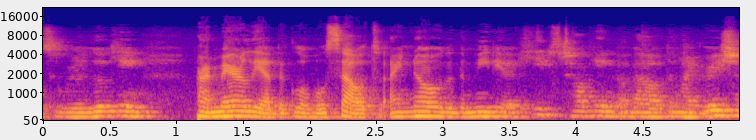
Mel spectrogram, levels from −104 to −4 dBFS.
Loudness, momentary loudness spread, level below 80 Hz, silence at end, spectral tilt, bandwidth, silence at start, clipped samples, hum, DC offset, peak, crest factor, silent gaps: -23 LUFS; 11 LU; -50 dBFS; 0 s; -6 dB/octave; 12 kHz; 0 s; under 0.1%; none; under 0.1%; -6 dBFS; 16 dB; none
